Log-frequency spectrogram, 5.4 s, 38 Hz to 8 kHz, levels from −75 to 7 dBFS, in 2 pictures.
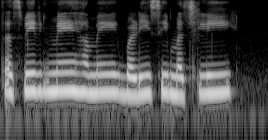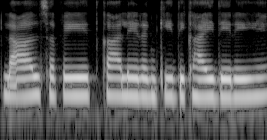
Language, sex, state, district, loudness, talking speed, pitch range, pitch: Hindi, female, Madhya Pradesh, Bhopal, -14 LUFS, 170 wpm, 200-230 Hz, 210 Hz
